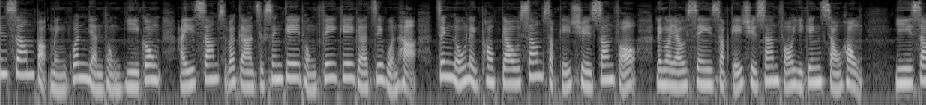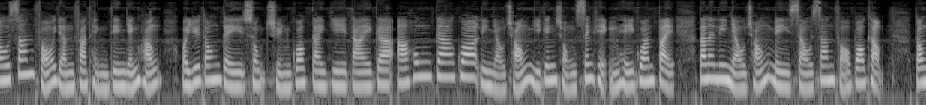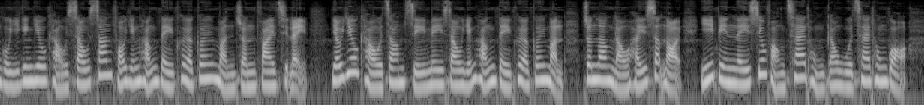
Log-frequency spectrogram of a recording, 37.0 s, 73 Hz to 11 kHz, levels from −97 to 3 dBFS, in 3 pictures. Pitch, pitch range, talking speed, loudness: 205 Hz, 180-240 Hz, 240 characters per minute, -28 LUFS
